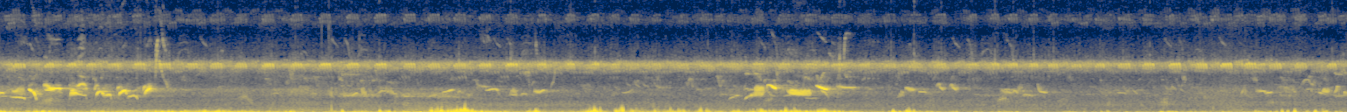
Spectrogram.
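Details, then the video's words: A May meadow where grasshoppers give a constant high, even shrill, overlaid by bursts of bird twitters and a loud rumbling of wind across the whole recording. "мне кажется раньше кузнечики начинали не в мае стрекотать"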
